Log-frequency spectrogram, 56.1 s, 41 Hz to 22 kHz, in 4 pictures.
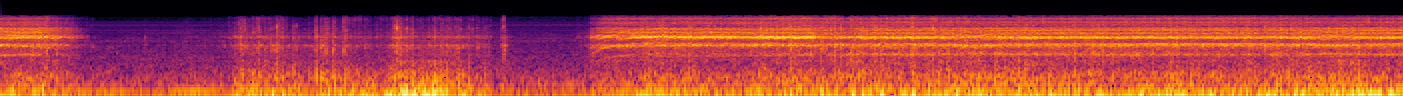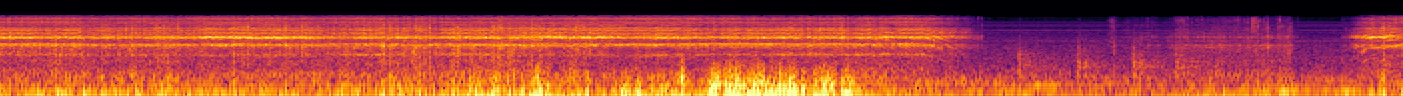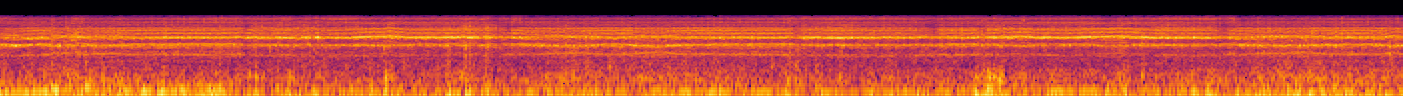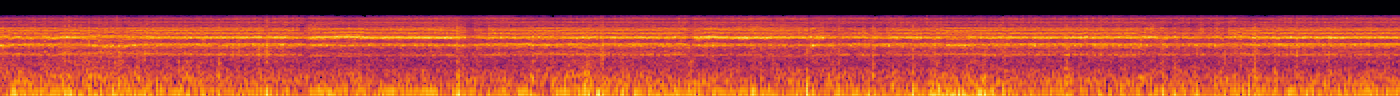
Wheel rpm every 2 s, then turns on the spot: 40, 20, 10, 140, 160, 160, 160, 160, 160, 160, 160, 120, 10, 30, 150, 160, 160, 160, 160, 160, 160, 160, 160, 160, 160, 160, 160, 160.
2-4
